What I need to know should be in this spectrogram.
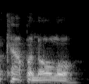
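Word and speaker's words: Campagnolo: There was Iona Campagnola. Is that how I pronounce it? Iona Campanolo.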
